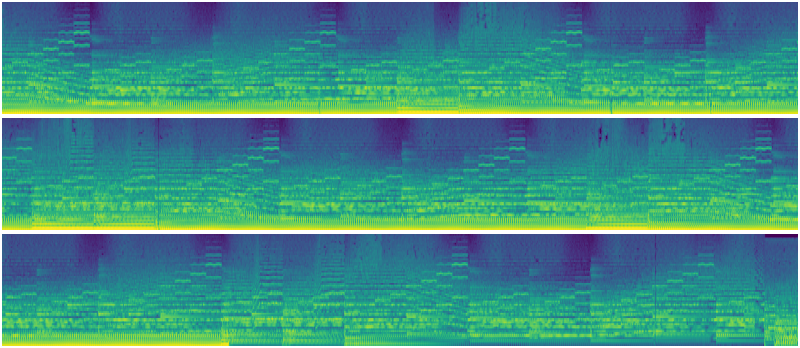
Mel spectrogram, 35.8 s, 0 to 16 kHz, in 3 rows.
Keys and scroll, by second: 5.0 super+s, 10.5 super+z, 21.1 super+s, 31.7 super+s, 32.4 d, 32.9 d, 33.5 g.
